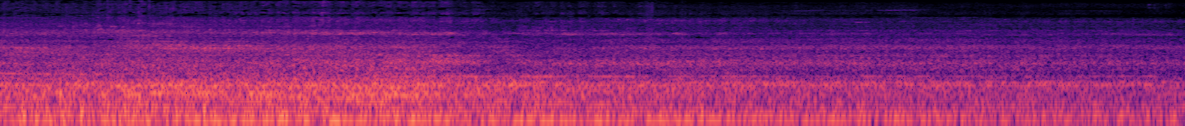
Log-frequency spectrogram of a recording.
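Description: A yellow railway maintenance train passes close by and moves away. Its steady rumble on the rails is loudest for the first few seconds and then slowly fades.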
